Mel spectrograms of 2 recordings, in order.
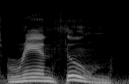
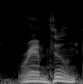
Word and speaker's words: Ramthun: It's actually brilliant marketing, because you get the Ram concept, and because most people think it's Ranthum with the N first and the M at the end. It's the other way around. It's Ram, R-A-M-T-H-U-N, Ranthum.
